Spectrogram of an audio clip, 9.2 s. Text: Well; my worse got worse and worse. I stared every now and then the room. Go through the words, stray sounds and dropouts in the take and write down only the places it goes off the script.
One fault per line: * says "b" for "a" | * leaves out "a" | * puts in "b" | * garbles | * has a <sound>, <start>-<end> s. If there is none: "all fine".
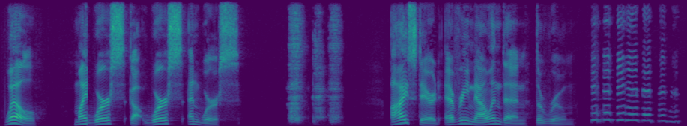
* has a sniff, 3.8-4.6 s
* has a laugh, 7.9-9.1 s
